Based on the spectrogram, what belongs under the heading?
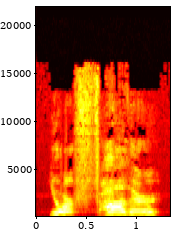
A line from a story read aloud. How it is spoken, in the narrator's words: gasped Mary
